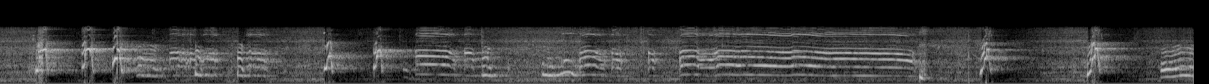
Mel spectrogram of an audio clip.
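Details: Female Border Collie at play with a rubber chicken, uttering drawn-out whines and squeaky yips, some long falling tones around the middle, with a person's voice calling chicken.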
